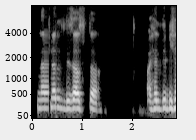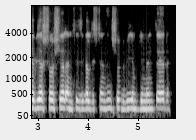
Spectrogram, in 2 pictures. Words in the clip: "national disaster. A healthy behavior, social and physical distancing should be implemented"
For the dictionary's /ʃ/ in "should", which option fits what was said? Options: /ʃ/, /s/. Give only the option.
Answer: /ʃ/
